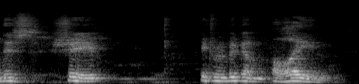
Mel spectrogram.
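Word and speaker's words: غين: Because when we pronounce the letter Ghain, we hear the similar sound at a time when we gargle with the hot water or salt water. Therefore, we say the letter Ghain has a gargling pronunciation.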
